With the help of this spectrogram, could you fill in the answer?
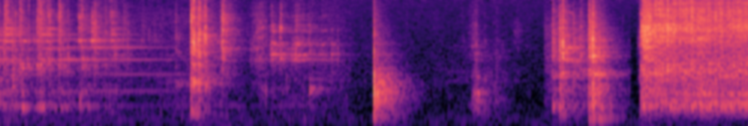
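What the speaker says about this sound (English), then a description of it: "Now for that star anise, it looks like I need to grind it up." Whole star anise is ground by hand in a home kitchen, giving irregular scraping and crunching bursts, then a sustained loud rasping grind at the end, with no talking.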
